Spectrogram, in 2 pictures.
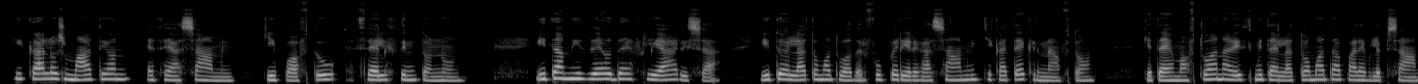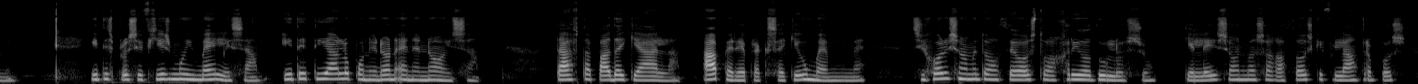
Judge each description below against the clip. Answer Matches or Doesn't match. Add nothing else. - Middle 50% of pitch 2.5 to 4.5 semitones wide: Matches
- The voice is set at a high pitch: Matches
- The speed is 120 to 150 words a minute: Matches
